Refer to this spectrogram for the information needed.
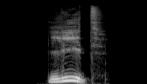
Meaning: eyelid
- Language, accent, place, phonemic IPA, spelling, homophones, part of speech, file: German, Germany, Berlin, /liːt/, Lid, Lied / lieht, noun, De-Lid.ogg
